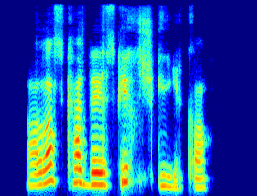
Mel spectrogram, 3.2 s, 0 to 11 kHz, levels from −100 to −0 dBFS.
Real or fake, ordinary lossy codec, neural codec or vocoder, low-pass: fake; AAC, 64 kbps; autoencoder, 48 kHz, 32 numbers a frame, DAC-VAE, trained on Japanese speech; 9.9 kHz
